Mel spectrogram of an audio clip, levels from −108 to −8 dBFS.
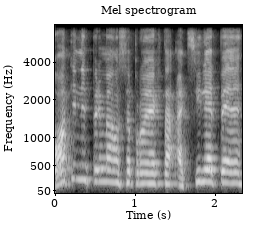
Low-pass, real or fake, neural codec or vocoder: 7.2 kHz; real; none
